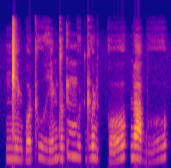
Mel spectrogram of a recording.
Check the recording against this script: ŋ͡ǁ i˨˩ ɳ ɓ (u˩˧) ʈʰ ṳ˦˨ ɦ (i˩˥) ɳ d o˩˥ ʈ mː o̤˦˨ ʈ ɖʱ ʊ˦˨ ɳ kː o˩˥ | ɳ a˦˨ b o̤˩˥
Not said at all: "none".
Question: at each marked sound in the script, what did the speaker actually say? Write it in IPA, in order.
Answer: o˩˧, i˩˧

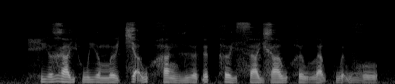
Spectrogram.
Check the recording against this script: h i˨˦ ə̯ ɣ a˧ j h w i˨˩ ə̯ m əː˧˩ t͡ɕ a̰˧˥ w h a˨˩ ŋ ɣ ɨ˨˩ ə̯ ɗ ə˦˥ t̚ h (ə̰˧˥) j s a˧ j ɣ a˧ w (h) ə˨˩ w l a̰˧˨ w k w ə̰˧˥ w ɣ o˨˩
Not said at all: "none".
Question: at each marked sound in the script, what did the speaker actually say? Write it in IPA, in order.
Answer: ə˨˩, h

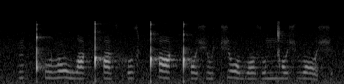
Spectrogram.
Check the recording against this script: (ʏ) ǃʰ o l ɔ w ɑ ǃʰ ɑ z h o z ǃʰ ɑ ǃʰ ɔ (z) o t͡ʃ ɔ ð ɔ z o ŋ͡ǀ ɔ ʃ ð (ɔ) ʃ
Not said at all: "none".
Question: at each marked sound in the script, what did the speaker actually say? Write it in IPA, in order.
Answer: ʏ, ʃ, ɔ

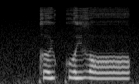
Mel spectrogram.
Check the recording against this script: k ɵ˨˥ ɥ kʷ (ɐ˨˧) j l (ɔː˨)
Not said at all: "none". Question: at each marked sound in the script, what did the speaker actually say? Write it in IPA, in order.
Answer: ɐ˨˧, ɔː˨

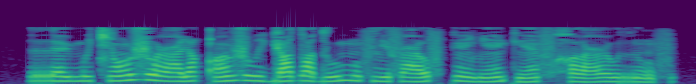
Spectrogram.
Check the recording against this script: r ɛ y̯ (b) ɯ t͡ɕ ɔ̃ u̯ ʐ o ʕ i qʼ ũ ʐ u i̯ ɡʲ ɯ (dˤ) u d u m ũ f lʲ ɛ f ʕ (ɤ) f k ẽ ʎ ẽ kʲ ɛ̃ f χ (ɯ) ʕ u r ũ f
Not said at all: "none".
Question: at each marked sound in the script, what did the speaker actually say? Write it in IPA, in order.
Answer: m, dˤ, ɤ, ɤ

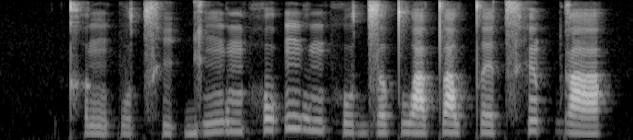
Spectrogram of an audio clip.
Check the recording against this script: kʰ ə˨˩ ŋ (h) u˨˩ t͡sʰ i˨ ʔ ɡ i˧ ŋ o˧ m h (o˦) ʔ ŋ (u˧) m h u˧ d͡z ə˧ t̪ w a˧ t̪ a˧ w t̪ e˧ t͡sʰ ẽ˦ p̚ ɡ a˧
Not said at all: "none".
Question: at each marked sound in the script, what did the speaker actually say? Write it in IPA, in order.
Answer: p, o˦, u˧

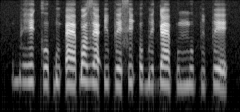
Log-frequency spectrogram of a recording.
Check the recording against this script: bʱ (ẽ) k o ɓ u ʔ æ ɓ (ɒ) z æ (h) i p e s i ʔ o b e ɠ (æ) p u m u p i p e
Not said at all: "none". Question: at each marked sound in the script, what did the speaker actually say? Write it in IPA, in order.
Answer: e, ɒ, ʔ, æ

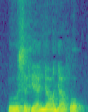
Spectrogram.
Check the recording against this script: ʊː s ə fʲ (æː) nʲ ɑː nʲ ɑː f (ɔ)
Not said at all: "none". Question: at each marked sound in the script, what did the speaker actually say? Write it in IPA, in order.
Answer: æː, ɔ

